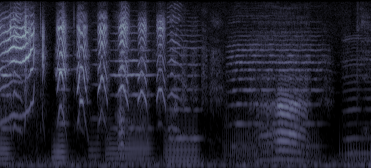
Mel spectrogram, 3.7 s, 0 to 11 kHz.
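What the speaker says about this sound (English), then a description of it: "A squeaky toy." A squeaky toy squeaks in a run of quick, sharp, pitched bursts, then gives a longer drawn-out squeal, close and clear, in a 1995 children's TV episode.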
